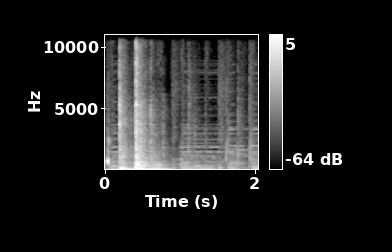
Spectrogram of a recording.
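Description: Door-slam sound effect: a heavy thunk about a quarter second in, over soft background music.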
